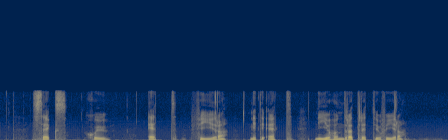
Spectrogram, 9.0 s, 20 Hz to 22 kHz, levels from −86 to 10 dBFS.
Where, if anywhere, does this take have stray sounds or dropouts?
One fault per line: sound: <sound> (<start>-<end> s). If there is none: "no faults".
no faults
